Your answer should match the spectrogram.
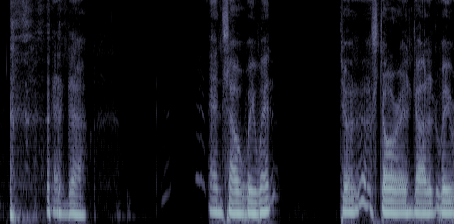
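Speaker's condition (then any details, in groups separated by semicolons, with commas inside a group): Multiple sclerosis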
